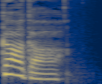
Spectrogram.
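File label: "gaga", British English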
